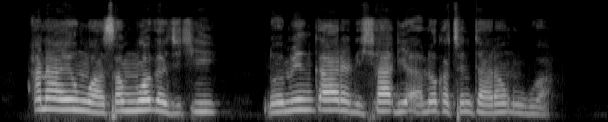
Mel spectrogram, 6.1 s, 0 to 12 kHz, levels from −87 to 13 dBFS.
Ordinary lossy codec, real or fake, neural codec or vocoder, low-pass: none; fake; codec, 24 kHz, 6 kbps, HILCodec; none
